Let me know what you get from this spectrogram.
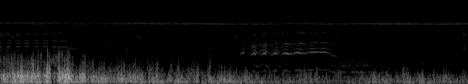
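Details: Goats and sheep by a reservoir at Huai Ling Chon, Yasothon, Thailand, in cool weather with soft sunlight; one gives a wavering, nasal bleat amid rumbling handling noise and a faint steady whine.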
